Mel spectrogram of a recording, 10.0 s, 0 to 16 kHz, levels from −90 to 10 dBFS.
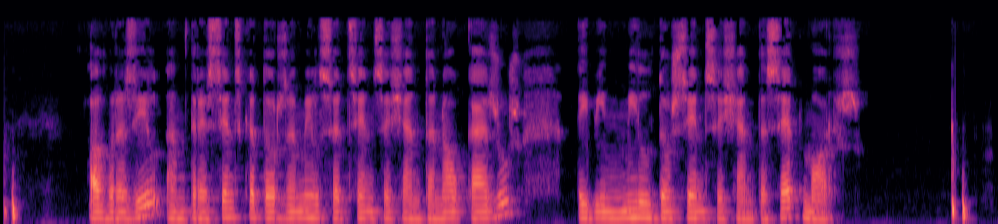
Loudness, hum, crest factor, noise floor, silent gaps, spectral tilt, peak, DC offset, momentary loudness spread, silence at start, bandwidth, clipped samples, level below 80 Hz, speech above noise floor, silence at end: -25 LUFS; none; 20 dB; -72 dBFS; none; -5 dB/octave; -4 dBFS; under 0.1%; 7 LU; 0.05 s; 11.5 kHz; under 0.1%; -54 dBFS; 48 dB; 0.3 s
